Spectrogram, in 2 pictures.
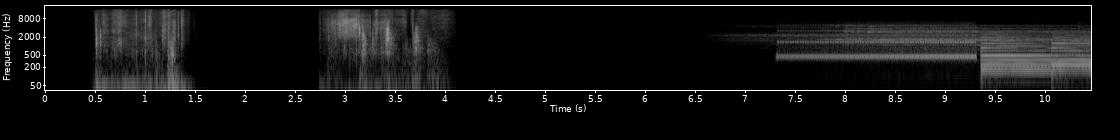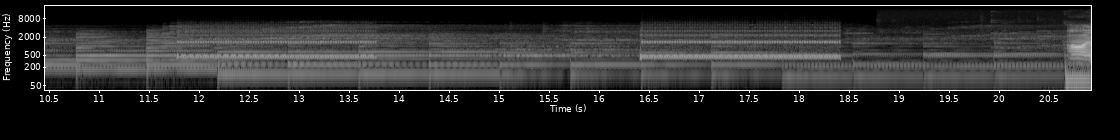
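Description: Two brief rustling bursts, then a steady electronic telephone ringback tone, heard before a phone call connects, stepping through several pitches like a melody, playing alone and fairly loud for about fourteen seconds.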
